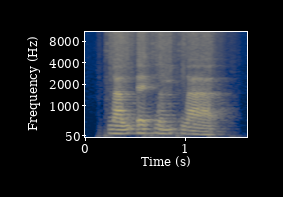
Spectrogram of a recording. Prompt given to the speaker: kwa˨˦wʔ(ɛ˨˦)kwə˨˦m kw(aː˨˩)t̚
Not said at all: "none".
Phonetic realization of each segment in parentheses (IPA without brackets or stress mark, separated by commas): ɛ˨˦, aː˨˩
